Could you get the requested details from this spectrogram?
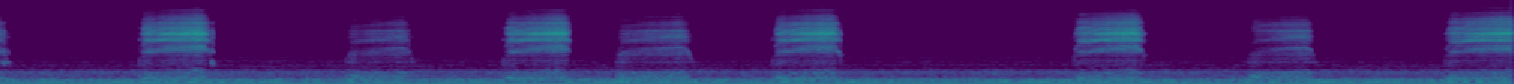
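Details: At a monitored nest box, wild barn owl nestlings sit with a mouse. Around nine scratchy hissing bursts pair off into loud and quieter calls, repeating over ten seconds against a low steady hum.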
